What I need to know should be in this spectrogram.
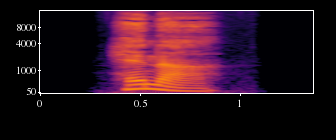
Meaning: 1. ellipsis of Hennastrauch: a shrub, Lawsonia inermis 2. henna (reddish plant substance and color)
- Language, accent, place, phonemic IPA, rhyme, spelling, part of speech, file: German, Germany, Berlin, /ˈhɛna/, -ɛna, Henna, noun, De-Henna.ogg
